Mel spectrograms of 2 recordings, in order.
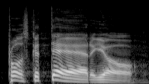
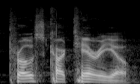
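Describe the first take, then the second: First: It is said in an exaggerated Italian-style accent. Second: It is said plainly, in the speaker's normal accent.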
